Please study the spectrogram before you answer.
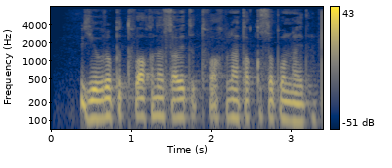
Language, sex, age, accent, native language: Uzbek, male, 18-24, Jizzax, Uzbek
